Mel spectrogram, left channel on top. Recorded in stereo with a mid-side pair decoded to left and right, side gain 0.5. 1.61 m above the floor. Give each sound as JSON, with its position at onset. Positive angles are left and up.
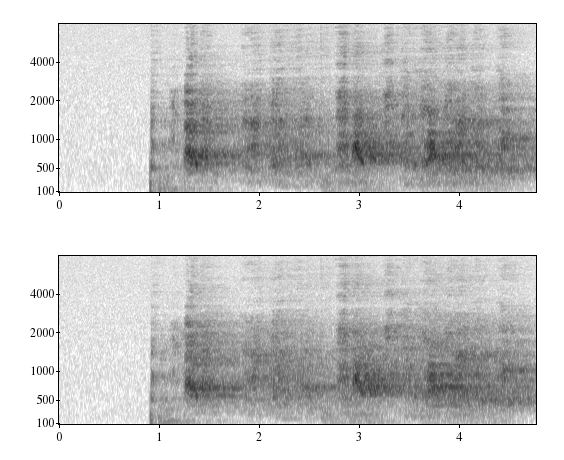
{"t": 0.9, "sound": "a dog barking", "azimuth_deg": 60, "distance_m": 3.5}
